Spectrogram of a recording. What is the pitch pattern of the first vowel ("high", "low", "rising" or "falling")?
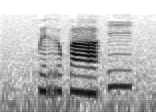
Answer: low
